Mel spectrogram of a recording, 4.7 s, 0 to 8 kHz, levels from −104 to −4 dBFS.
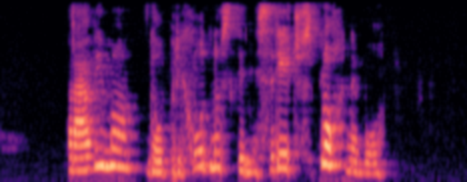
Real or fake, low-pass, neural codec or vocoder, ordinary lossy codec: real; 7.2 kHz; none; none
